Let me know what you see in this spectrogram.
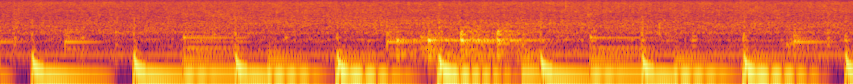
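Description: Chopped onions frying in shallow oil in a pan, a steady sizzle, over background music with a steady beat of about three thuds a second.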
